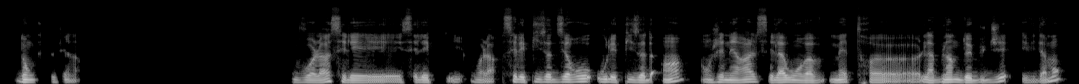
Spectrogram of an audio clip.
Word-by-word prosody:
donc 110 -1 +2
le 110 - -9
féra 110 - -7 2.1
Voilà 105 +3 0
c'est 110 - -3
l'é 100 -1 +1
c'est - - -5
l'épi 105 +2 -3
voilà, 110 -6 -5
c'est 120 - -1
l'épisode 115 -1 0
0 120 +3 +3
ou 120 - +1
l'épisode 110 -3 +1
1. 120 - +2
En 110 - -4
général, 110 +2 +1
c'est 120 -4 -4
là 105 0 +5
où 105 - +2
on 100 - +1
va 100 0 +4
v 95 - -6
mettre, 110 0 -2
heu, 100 0 -1
la 95 - +2
blinde 110 +1 +3
de 100 -1 +5
budget, 105 - -1
évidemment. - - -3
110 Hz, 165 wpm, -24 LUFS, 100-115 Hz, 2.1 s, là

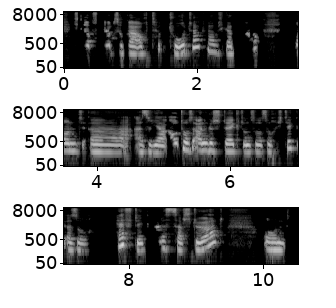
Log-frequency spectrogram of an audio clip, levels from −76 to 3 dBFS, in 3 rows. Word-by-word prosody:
ich - - -5
glaube, 205 0 -4
es 210 - -7
gab 420 +1 -5
sogar 195 -3 0
auch 185 0 -5
T - - -10
Tote, 370 -2 +1
glaube 230 -5 -6
ich, - - -15
gab's 190 0 -3 0.2
auch. 325 0 -8 0.5
Und, 205 -1 0
äh, - - -3
also, 180 -1 0
ja, 175 -1 +3 0.2
Autos 220 0 +2
angesteckt 205 -3 +2
und 180 0 +3
so 180 0 -1
so 180 +2 -2
richtig 260 +8 -5
also, 180 -3 -2 0.4
heftig, 290 - +3 0.2
alles 215 -1 +4
zerstört. 200 - +2 0.6
Und 185 -3 +1
195 Hz, 155 wpm, -26 LUFS, 180-220 Hz, 0.6 s, alles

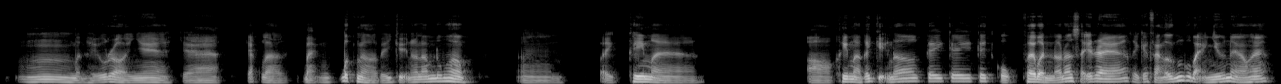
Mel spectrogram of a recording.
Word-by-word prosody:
Ừm, 115 -2 -1
mình 95 -3 -4
hiểu 95 +5 -3
rồi 105 -7 0
nha. 100 -1 -2
Chà. 90 0 -6 0.2
Chắc - - -10
là 90 -2 -4 0.2
bạn 100 -1 -6
bất 155 -2 0
ngờ 100 -8 +1
về 90 - -6
cái 100 - -2
chuyện - - -2
đó 115 - -1
lắm, 120 +4 +2
đúng 145 +1 +2
hông? 120 -7 +2 0.4
Ừm. 85 -1 -10 0.4
Vậy - - -6
khi 125 -1 +7
mà 95 -6 +1 1.2
ờ, 90 -2 -5
khi 130 - +3
mà 120 -3 +2
cái 130 +4 +1
chuyện - - 0
đó 140 +4 +1
cái 145 -1 +1
cái 145 -1 +1
cái 145 - +2
cuộc - - -3
phê 125 - +9
bình 105 -5 +5
đó 100 - +1
nó 145 +4 +4
xảy 130 -4 -1
ra 135 0 +5 0.2
á 140 - -1
thì 110 - -5
cái 125 - -4
phản 105 -5 -2
ứng 145 +11 +4
của 180 - +2
bạn 105 - 0
như 115 - +3
thế - - +2
nào 110 -9 +2
ha? 125 +4 +1
115 Hz, 230 wpm, -23 LUFS, 95-130 Hz, 1.2 s, phê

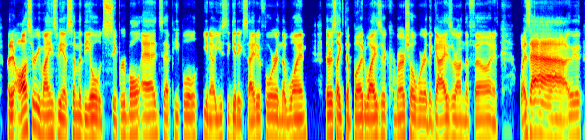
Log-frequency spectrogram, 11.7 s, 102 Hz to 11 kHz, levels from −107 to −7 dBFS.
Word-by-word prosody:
But - - +5
it - - +5
also 155 +5 +4
reminds 120 -6 0
me 115 - +1
of 100 - -2
some 120 -1 -3
of 105 - -3
the 105 0 -1
old 105 -3 0
Super 115 +3 -3
Bowl 120 +2 -1
ads 115 +1 0
that 105 - -4
people, 115 -1 -6
you 120 - -3
know, 100 0 -2
used 105 +1 -7
to 105 - -11
get 105 -2 -2
excited 95 +3 -2
for, 110 -1 -1
and 100 -1 -6
the 100 - -2
one 105 +3 0 0.4
there 115 0 +3
was, 120 - +1
like, 110 -2 +2
the - - 0
Budweiser 110 +1 +1
commercial 110 -1 -2
where 100 0 -3
the 95 - -4
guys 100 +4 +1
are 105 - -3
on 100 -1 -3
the 100 -1 -7
phone 100 +1 -3
and, 90 - -8 0.4
"Wuzzup! 115 -1 +4
110 Hz, 205 wpm, -22 LUFS, 105-115 Hz, 0.4 s, But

